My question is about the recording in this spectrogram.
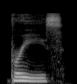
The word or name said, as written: breeze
